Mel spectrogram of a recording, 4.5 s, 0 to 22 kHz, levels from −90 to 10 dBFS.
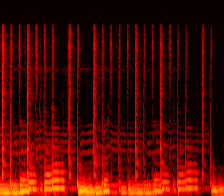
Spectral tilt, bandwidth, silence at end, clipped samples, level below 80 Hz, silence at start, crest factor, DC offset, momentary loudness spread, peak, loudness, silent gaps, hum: -6.5 dB/octave; 13 kHz; 0 s; under 0.1%; -40 dBFS; 0 s; 16 dB; under 0.1%; 10 LU; -18 dBFS; -35 LUFS; none; none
